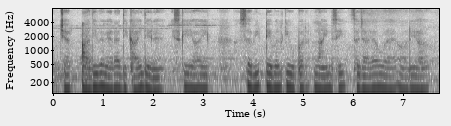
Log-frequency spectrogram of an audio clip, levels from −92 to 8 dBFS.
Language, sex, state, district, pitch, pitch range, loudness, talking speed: Hindi, male, Uttar Pradesh, Muzaffarnagar, 145 Hz, 140-150 Hz, -25 LUFS, 170 wpm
